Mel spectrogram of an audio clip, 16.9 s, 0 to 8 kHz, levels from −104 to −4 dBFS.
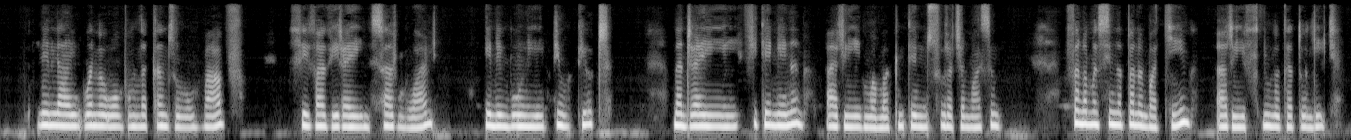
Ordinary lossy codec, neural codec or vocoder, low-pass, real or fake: MP3, 64 kbps; codec, 16 kHz, 1 kbps, FreqCodec, larger model; 7.2 kHz; fake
